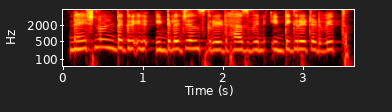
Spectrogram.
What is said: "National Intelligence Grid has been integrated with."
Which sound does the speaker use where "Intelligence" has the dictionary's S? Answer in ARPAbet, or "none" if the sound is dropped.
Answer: S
